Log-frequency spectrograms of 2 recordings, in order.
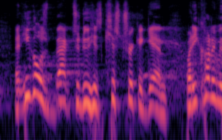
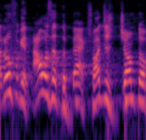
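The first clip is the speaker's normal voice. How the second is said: ordinary talk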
